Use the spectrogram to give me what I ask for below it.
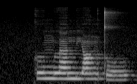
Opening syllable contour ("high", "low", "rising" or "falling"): high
